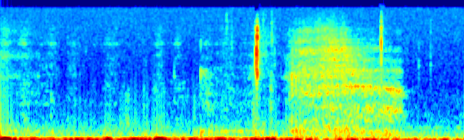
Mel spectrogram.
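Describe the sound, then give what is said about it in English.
A pen writing: a brief, faint scratch of the nib on paper lasting under a second, heard alone between quieter stretches. “Where did I put my writing stick? Oh, here it is.”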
